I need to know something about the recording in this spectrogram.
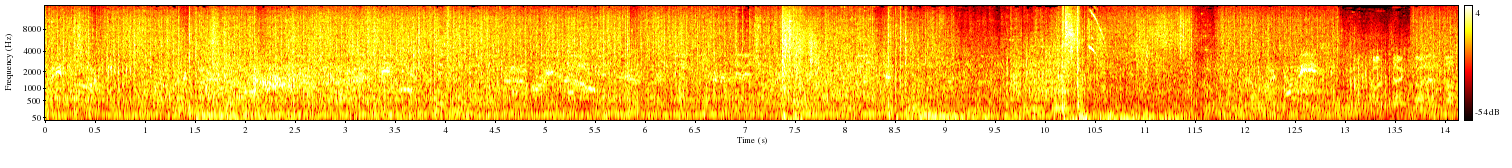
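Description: An armoured vehicle's engine rumbles nearby.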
